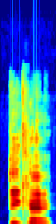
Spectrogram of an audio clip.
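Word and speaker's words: Dike: Also, if you're searching for DK, that is spelled D-I-K-E.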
